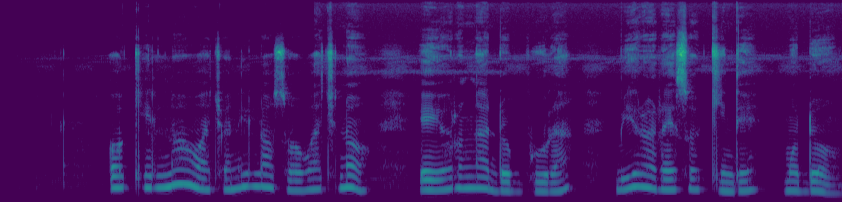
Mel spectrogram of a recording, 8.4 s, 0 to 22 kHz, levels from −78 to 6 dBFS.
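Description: From 3.14 s to the end of the clip at 8.43 s, the speech turns thin, bright and hissy, with sibilants jumping forward and the body of the voice receding. This is pre-emphasis left on: the treble boost that follows the FM 75 µs curve was applied but its matching de-emphasis never was, so the top end stands about 14 dB above 1 kHz by 10 kHz.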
